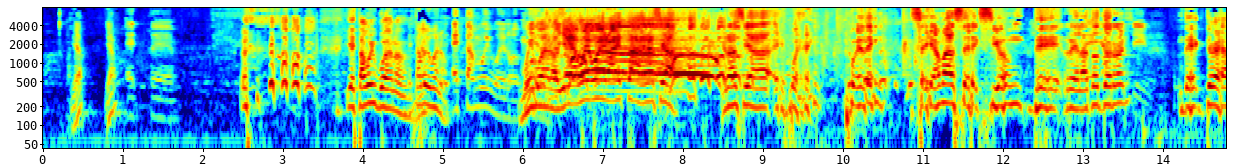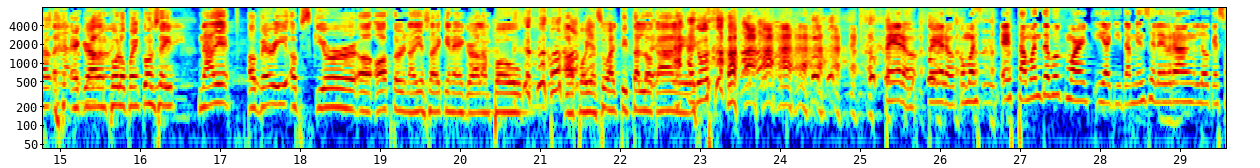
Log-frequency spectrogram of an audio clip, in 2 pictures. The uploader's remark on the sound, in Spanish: El cual fue grabado ¡EN VIVO! Desde la tienda The Bookmark en San Patricio Plaza.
